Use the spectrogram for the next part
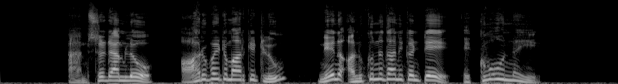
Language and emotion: Telugu, surprised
